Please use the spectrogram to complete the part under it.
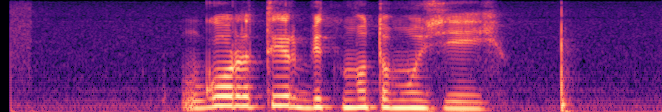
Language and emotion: Russian, neutral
